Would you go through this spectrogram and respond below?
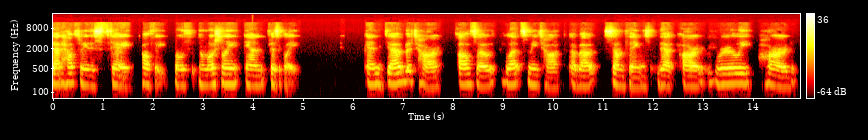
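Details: Adult woman with aphasia after a significant stroke that also caused paralysis, speaking in conversation; aphasia.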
